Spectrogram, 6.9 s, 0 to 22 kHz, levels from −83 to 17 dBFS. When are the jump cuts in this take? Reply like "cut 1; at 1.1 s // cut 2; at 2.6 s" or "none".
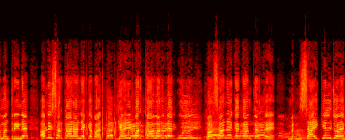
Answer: cut 1; at 0.9 s // cut 2; at 5.8 s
